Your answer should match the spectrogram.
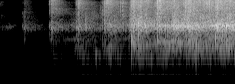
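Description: A church audience breaks into applause that starts scattered and quickly swells into steady, full clapping from many hands, at moderate loudness with no voices over it.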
